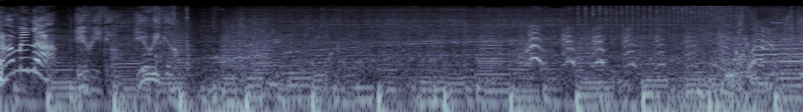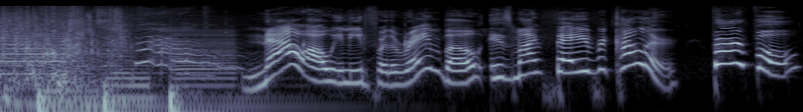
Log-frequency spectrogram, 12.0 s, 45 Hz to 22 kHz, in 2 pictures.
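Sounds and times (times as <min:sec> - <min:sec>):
cartoon background music: 0:00.0 - 0:09.7
cartoon creature yipping: 0:03.8 - 0:07.8.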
